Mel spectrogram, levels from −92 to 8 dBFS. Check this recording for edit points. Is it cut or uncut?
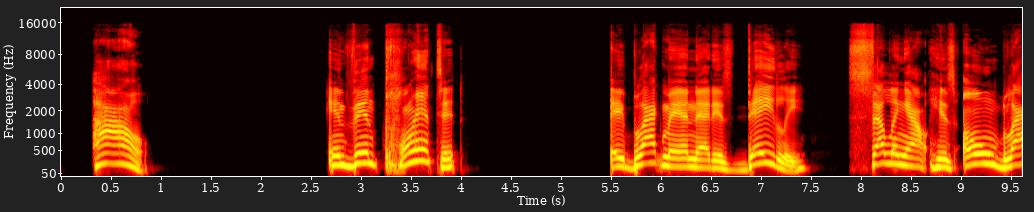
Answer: uncut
